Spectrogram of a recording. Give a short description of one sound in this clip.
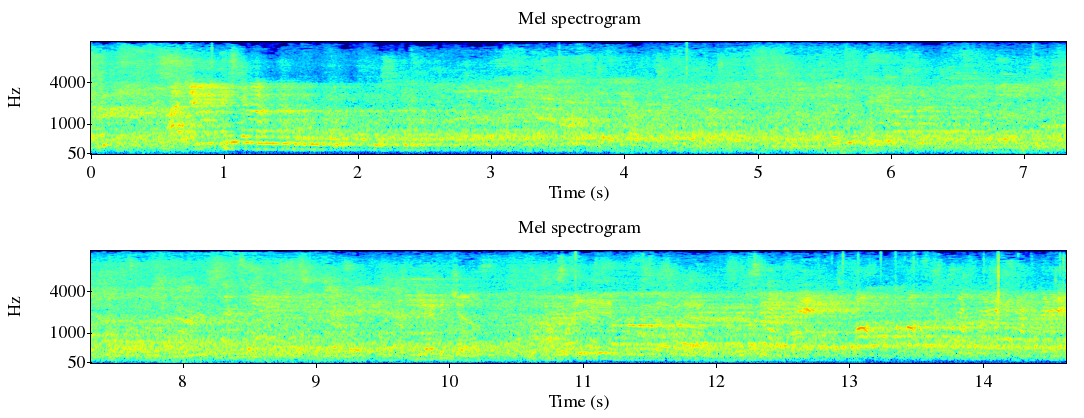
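Spectators chatter and call out in an echoing indoor hall.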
